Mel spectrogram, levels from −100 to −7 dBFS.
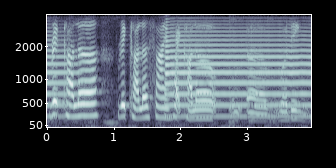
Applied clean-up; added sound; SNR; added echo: none; Trumpet; 1 dB; none.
